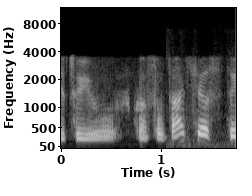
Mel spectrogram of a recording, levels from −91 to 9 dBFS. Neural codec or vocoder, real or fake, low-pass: none; real; 7.2 kHz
